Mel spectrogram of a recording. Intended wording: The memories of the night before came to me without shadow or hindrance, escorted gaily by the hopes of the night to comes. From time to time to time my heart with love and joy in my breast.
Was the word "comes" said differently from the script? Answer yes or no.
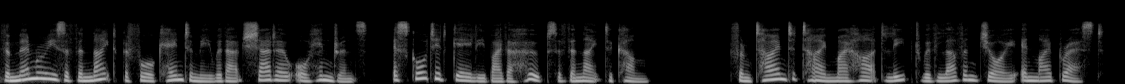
yes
